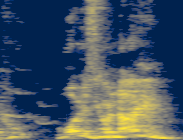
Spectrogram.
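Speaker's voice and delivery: high loud urgent question; startled orc. Acted. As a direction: ask in alarm. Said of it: "the other guy's like".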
